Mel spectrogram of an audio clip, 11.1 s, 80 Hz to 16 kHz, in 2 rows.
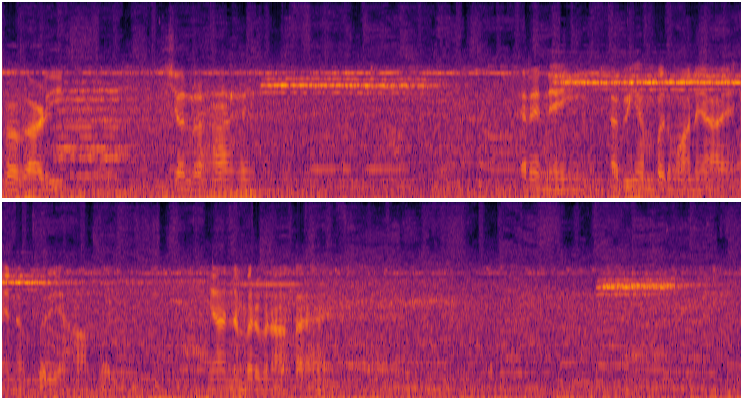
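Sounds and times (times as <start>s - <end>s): high-pitched two-tone whine: 0.0s - 11.0s.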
